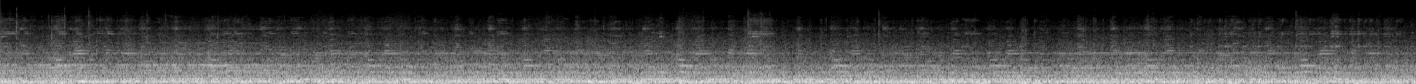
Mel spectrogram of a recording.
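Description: Steady engine and tyre rumble heard inside a moving car's cabin at highway speed, with music from the car radio playing under it.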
